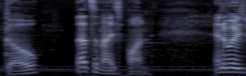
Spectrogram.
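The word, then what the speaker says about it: 五: way is 555 because the Japanese number five is literally pronounced go that's a nice pun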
